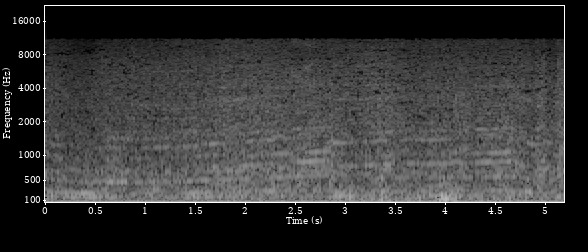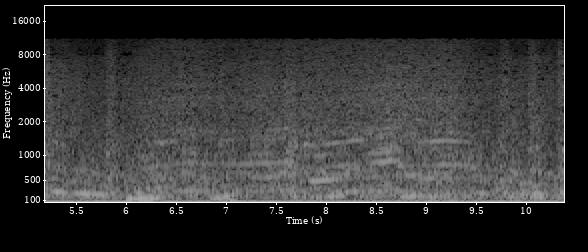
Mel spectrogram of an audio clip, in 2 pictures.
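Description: A racing car engine screams loudly, its pitch rising and dropping with each gear change.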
